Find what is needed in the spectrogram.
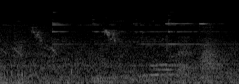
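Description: Faint outdoor background with a few short, high, falling chirps and thin ringing tones over a low hiss.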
